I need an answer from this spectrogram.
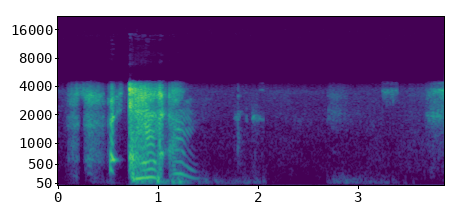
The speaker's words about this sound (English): Yeah, I've been listening to you cough. I've been wanting to get your cough drop.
